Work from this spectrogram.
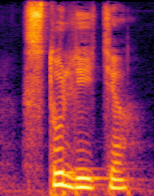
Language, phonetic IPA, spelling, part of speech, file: Ukrainian, [stoˈlʲitʲːɐ], століття, noun, Uk-століття.ogg
- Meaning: 1. century 2. centenary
